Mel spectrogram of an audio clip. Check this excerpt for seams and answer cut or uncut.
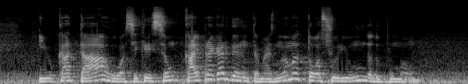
uncut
